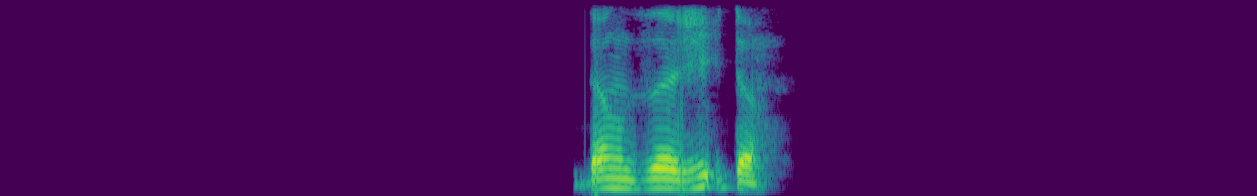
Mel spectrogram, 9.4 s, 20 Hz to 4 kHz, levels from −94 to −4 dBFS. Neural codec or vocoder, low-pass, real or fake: none; 3.6 kHz; real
